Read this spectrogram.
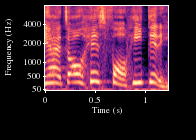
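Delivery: high-pitched frantic accusation; panicked blaming. Retold or imitated. Aunt shifting blame onto her husband, panicked. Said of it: "starts trying to beat him up".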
